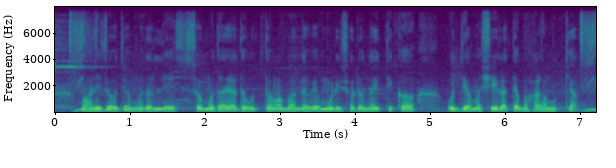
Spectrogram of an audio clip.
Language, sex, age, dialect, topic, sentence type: Kannada, male, 18-24, Mysore Kannada, banking, statement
